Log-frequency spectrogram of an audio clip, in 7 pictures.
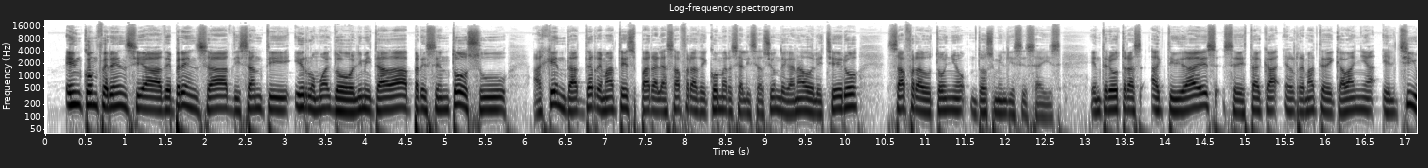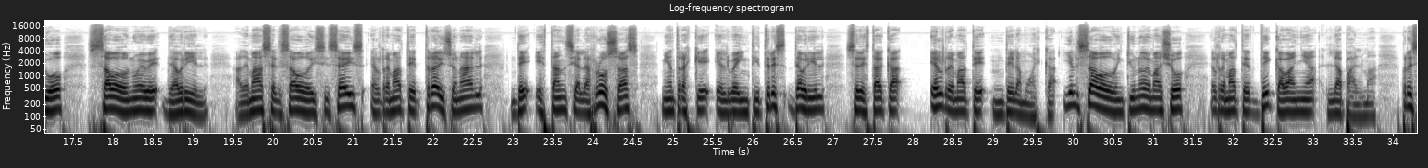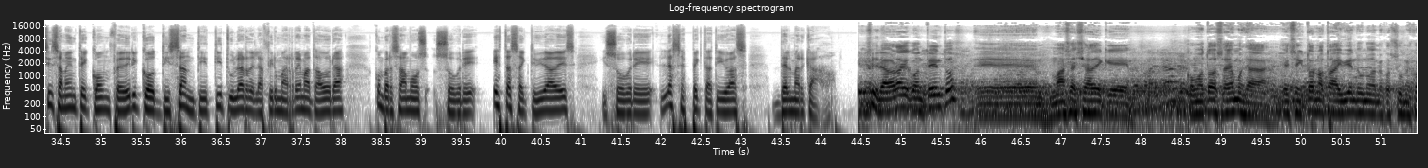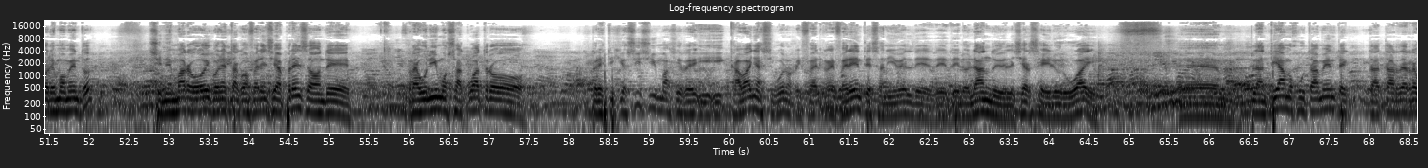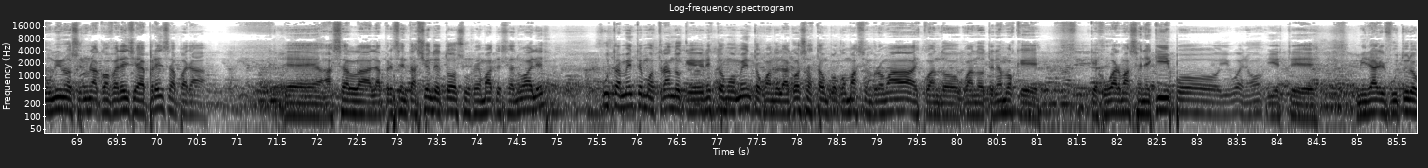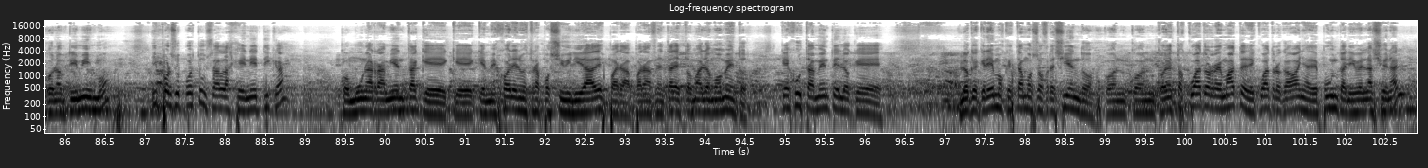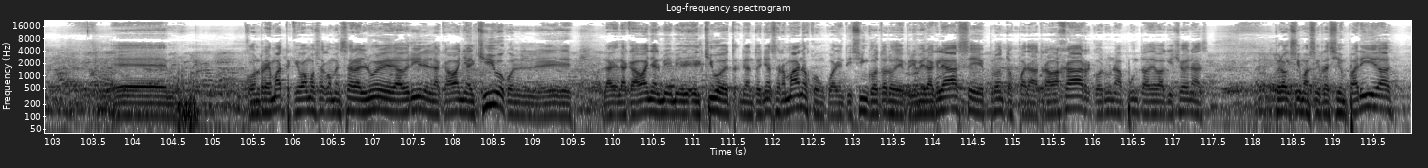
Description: dijo ante los presentes en la conferencia de prensa realizada en la sede de la ANPL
